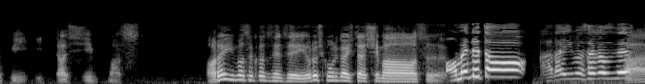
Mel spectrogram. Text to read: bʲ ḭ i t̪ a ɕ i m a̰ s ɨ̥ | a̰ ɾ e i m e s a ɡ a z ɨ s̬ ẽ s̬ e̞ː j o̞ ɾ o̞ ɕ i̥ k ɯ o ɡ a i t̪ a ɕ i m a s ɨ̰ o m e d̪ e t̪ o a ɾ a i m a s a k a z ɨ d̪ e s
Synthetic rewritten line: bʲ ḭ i t̪ a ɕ i m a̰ s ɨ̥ | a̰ ɾ a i m a s a k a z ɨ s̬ ẽ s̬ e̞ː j o̞ ɾ o̞ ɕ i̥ k ɯ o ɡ a i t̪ a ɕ i m a s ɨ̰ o m e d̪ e t̪ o a ɾ a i m a s a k a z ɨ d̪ e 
